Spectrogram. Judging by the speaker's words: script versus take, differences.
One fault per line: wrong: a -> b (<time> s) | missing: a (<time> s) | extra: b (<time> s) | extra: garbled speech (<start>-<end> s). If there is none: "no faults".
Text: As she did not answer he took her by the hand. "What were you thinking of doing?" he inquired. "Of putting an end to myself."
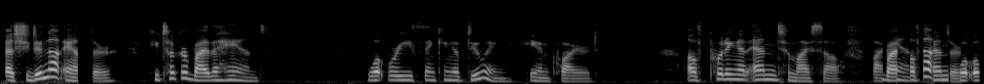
extra: garbled speech (8.7-9.8 s)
